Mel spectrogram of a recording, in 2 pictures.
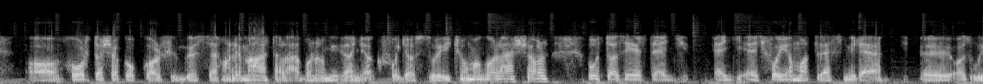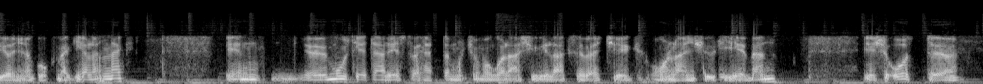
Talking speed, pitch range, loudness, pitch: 105 wpm, 75-115 Hz, -15 LUFS, 100 Hz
